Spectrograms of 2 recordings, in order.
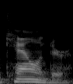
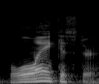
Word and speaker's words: Lancaster: We're not from Calendar. Lancaster. That's how you pronounce it.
